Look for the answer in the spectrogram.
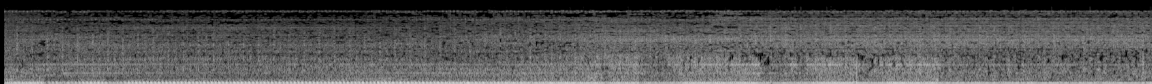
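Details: Ford Focus RS Mk3 idling: a light, fairly regular tick of about three a second over a deep rumble; the source is unknown.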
